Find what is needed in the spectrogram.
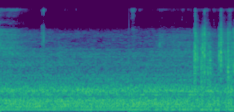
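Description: Steady low hum and hiss of kitchen background noise, with one light click just before the end.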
